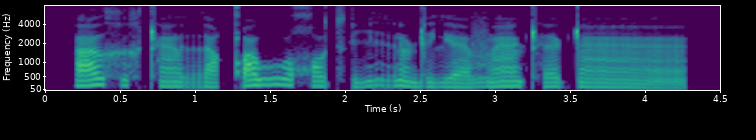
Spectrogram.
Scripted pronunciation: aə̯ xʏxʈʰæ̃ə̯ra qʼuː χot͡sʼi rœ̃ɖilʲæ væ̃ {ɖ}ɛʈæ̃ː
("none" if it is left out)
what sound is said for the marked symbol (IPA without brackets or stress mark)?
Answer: ʈʰ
